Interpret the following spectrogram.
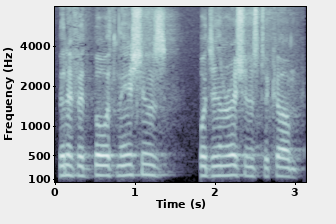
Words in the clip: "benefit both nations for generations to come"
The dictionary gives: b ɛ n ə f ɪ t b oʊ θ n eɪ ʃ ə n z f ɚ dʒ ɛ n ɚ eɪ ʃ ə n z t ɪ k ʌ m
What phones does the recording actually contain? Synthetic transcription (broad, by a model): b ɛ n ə f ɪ t b oʊ θ n eɪ ʃ ə n z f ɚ dʒ ɛ n ɚ eɪ ʃ ə n z t ɪ k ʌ m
